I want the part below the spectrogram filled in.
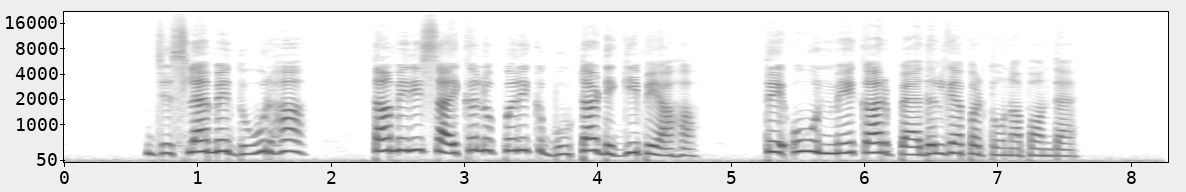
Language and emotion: Dogri, sad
